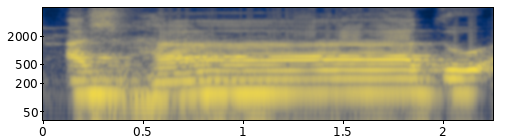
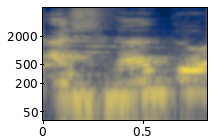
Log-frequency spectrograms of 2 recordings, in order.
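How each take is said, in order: First: The word is stretched out far too long. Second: The word is said at normal length. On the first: The speaker calls it wrong. "nah ini yang sering terjadi segitu" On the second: The speaker calls it right. "Padahal itu nggak boleh panjang"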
